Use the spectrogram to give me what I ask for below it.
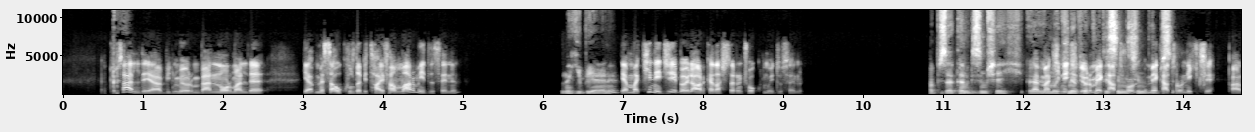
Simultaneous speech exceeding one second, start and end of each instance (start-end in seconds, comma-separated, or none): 12.1-14.0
